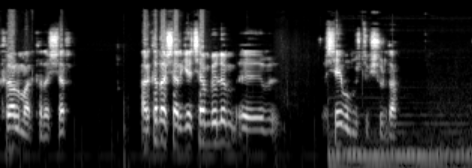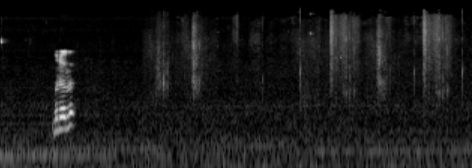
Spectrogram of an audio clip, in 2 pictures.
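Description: A pickaxe chips and crunches through dirt and stone.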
